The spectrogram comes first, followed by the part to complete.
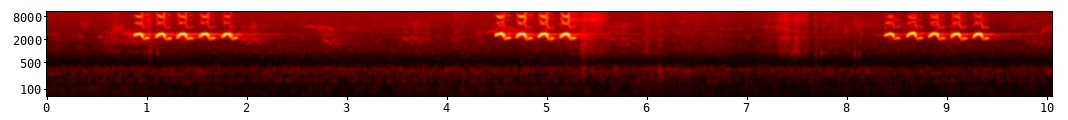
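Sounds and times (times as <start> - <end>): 
titmouse song of clear whistled notes: 0.8 - 2.2, 4.5 - 5.4, 8.4 - 9.6.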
